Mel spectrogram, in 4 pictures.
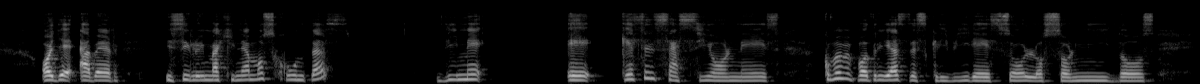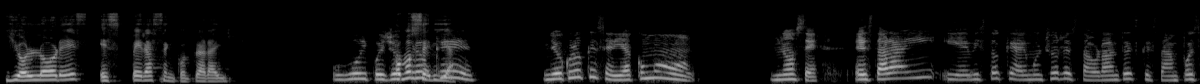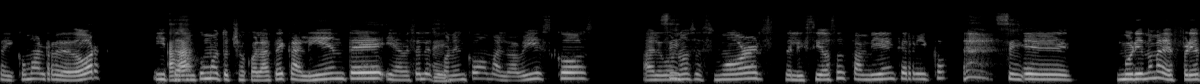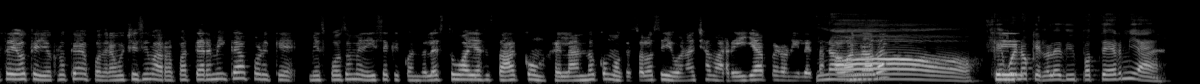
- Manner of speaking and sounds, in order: in English: "s'mores"; giggle; drawn out: "No"
- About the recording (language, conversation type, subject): Spanish, podcast, ¿Qué lugar natural te gustaría visitar antes de morir?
